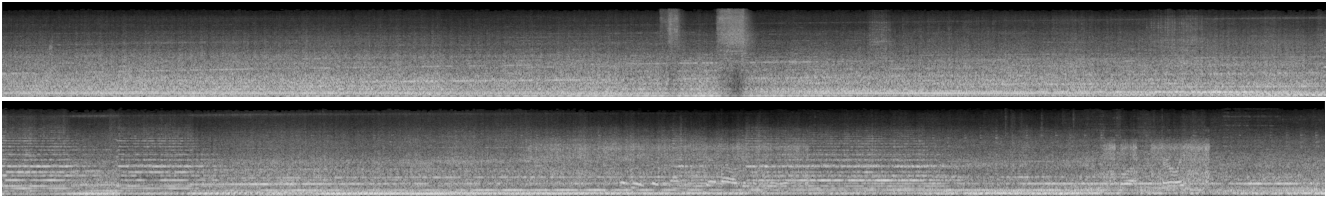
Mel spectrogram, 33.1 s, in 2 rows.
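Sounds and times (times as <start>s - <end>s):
diesel locomotive engine: 0.0s - 33.0s
brief hisses: 8.3s - 9.4s
train horn: 16.4s - 22.1s, 24.9s - 28.7s.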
